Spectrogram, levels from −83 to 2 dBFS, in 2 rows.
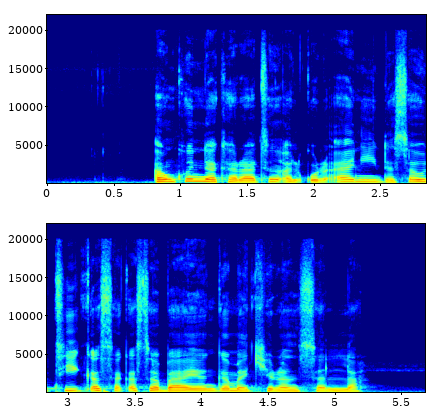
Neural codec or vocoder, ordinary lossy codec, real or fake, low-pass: none; none; real; none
